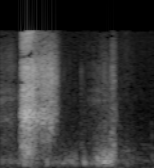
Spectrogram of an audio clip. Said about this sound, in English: And, excuse me, just let me blow my nose a little minute here.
